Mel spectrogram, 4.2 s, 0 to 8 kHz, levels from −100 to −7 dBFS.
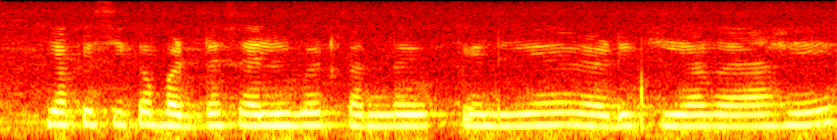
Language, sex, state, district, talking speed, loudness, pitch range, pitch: Hindi, female, Bihar, Sitamarhi, 170 wpm, -16 LUFS, 210-225 Hz, 215 Hz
